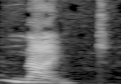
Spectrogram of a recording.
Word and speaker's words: knight: দ্বিতীয় নাইটের ক্ষেত্রে যেটা সোলজার, তার ক্ষেত্রে কিন্তু কেটা উজ্জ থাকে, ঠিক আছে, কেটা সাইলেন্ট থাকে, আর মানে প্রোনাউন্সিয়েশনটা হয় হচ্ছে নাইট।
